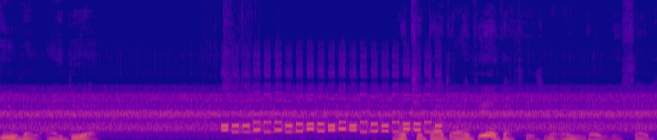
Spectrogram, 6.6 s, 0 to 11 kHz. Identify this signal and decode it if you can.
DTMF, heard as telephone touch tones, dialled by machine, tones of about 60 ms, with phone line noise. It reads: 71193915057#735430834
